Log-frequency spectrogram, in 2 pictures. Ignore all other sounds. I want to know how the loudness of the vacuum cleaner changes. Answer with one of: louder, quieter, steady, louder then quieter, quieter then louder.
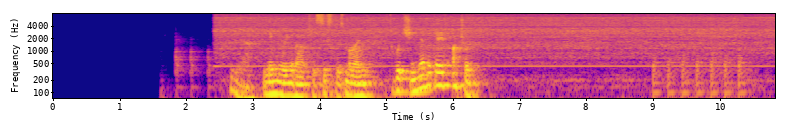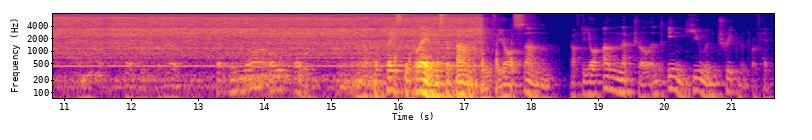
steady.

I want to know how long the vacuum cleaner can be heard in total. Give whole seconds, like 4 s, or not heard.
15 s.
